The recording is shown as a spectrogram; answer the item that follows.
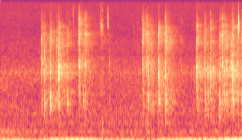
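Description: Keys clatter on a computer keyboard during live JavaScript coding, soft close clicks coming in quick uneven bursts with short pauses between runs.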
